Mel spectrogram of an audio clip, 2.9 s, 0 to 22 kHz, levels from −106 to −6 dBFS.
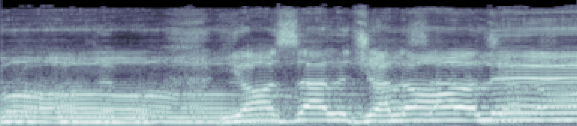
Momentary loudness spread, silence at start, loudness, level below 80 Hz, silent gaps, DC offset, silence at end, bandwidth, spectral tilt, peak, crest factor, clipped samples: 4 LU; 0 s; -16 LUFS; -56 dBFS; none; 0.4%; 0 s; 18 kHz; -4.5 dB/octave; -4 dBFS; 12 dB; under 0.1%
